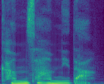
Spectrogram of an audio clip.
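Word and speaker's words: 감사합니다: Kamsahamnida. Thank you. Okay, I've heard that one before. Let's make sure you've got the pronunciation down. It's kam-sa-ham-ni-da. Four syllables with emphasis on sa and ni.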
